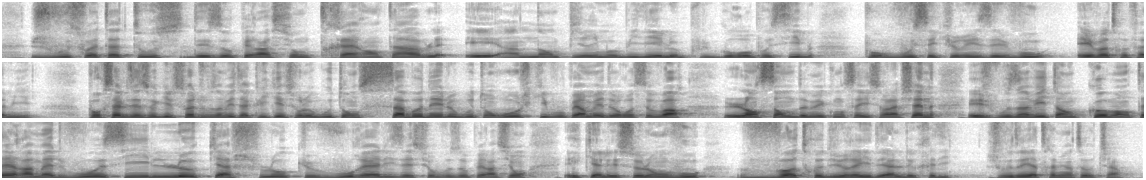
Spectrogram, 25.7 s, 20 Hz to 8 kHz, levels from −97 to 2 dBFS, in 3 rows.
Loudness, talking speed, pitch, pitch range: -29 LUFS, 215 wpm, 130 Hz, 115-145 Hz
